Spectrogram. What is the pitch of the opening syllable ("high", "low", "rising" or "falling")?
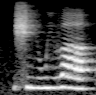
low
